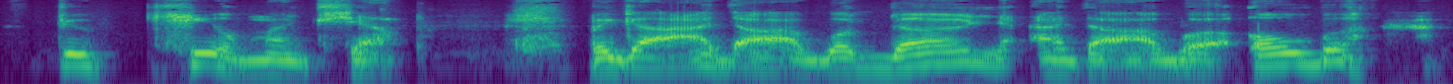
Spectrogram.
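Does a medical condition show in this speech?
Yes: cerebral palsy with speech impediment; cerebral palsy since birth; John Hayes feared nobody could understand, audience followed within minutes.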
